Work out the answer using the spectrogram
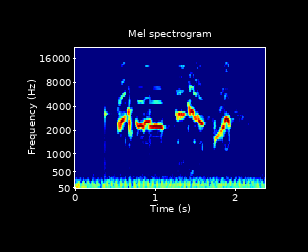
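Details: White-rumped shama, white-breasted variety, prompting song for a shama that will not sing: a brief phrase of whistled slurs, a held even note, a descending sweep and a rising flourish.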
